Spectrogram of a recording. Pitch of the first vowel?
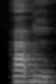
low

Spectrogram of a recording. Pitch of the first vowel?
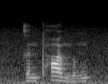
rising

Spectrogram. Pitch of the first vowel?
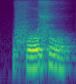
rising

